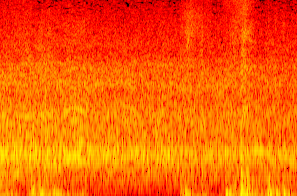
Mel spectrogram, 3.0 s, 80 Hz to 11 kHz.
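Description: Arena crowd in UFC 5 during a Muhammad Ali vs Fedor bout, a broad roar of cheering and whoops with a few sharper swells, steady and moderately loud, with a commentator's voice over it.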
